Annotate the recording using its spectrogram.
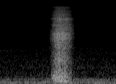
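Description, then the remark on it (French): A single short, sharp sniffle, a quick breathy nasal burst that rises and fades within a quarter second, against quiet background noise with no talking. “Désolé pour le reniflement.”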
